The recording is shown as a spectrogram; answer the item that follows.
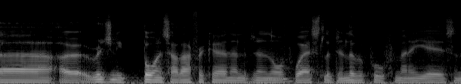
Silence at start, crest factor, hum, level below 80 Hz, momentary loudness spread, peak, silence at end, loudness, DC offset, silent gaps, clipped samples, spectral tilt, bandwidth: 0 s; 18 dB; none; -50 dBFS; 6 LU; -16 dBFS; 0 s; -35 LUFS; under 0.1%; none; under 0.1%; -6.5 dB/octave; 14.5 kHz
